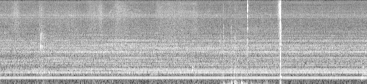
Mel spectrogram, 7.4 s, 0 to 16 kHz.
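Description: Apple ProFile 5 MB external hard disk running as it boots up, a steady machine hum with a faint hiss, and two short clicks about five seconds in.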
